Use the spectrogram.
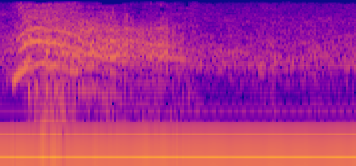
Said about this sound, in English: Howard Dean, I love that scream we have of him going nuts and like losing the candidacy last, a million years ago.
